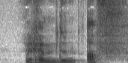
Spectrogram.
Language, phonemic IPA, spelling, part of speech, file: Dutch, /ˈrɛmdə(n) ˈɑf/, remden af, verb, Nl-remden af.ogg
- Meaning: inflection of afremmen: 1. plural past indicative 2. plural past subjunctive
